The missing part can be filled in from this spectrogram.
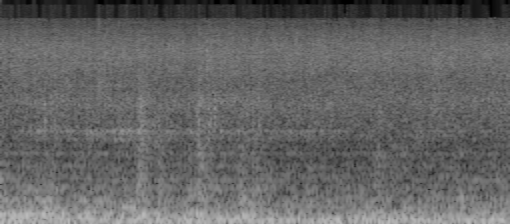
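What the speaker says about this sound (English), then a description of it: "It's the middle of the night, and it's raining" Steady nighttime rain in Fallout London near Piccadilly Circus, a constant hissing downpour with a low rumbling bed, even in loudness throughout.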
